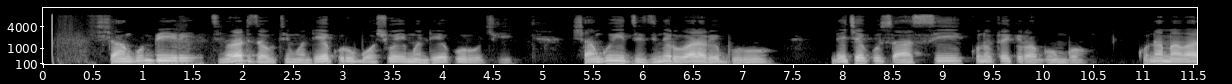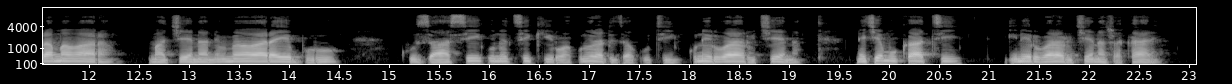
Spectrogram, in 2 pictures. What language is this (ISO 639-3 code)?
sna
